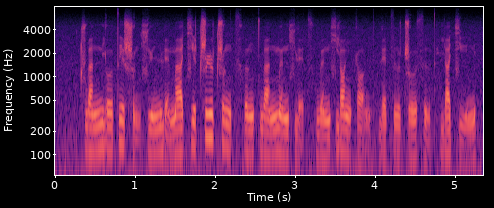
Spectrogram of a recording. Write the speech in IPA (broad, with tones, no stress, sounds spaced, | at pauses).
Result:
ʈ͡ʂ w a˧˥ n n̪ j o˧˥ ʊ̯ t̪ i˥˩ ʂ ʊ̰˨˩ ŋ ɕ y˧˥ n ɥ ɛ̰˨˩ m ä˧˥ t͡ɕ i˧˥ ʈ͡ʂ ɻ̩˥ ʈ͡ʂ ʊ˥˩ ŋ t͡sʰ ɤ˧˥ ŋ t̪ w a˧˥ n m ə˧˥ n ɕ ɥ ɛ̰˨˩ t͡sʰ w ə˧˥ n ɕ j ɑ˥˩ ŋ k ɑ̰˨˩ ŋ pʰ ɥ ɛ˥˩ t͡s ɹ̩˧˥ ʈ͡ʂ o˧˥ ʊ̯ s ɹ̩˨˩ t̪ʰ j ä˥ t͡ɕ i˧˥ n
